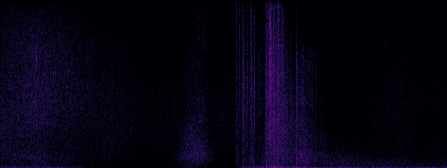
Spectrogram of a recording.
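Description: Heavy naval guns boom in a World of Warships battle aboard the Italian battleship Dante Alighieri, a dull low rumble building and then a loud sustained blast of broadband roar that lingers for several seconds, with no talk.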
